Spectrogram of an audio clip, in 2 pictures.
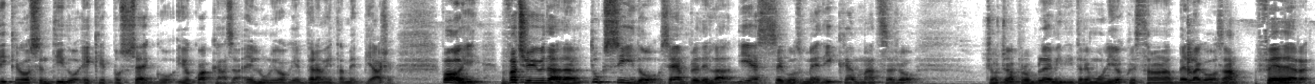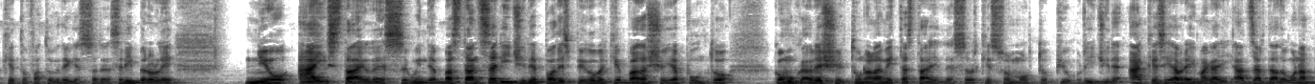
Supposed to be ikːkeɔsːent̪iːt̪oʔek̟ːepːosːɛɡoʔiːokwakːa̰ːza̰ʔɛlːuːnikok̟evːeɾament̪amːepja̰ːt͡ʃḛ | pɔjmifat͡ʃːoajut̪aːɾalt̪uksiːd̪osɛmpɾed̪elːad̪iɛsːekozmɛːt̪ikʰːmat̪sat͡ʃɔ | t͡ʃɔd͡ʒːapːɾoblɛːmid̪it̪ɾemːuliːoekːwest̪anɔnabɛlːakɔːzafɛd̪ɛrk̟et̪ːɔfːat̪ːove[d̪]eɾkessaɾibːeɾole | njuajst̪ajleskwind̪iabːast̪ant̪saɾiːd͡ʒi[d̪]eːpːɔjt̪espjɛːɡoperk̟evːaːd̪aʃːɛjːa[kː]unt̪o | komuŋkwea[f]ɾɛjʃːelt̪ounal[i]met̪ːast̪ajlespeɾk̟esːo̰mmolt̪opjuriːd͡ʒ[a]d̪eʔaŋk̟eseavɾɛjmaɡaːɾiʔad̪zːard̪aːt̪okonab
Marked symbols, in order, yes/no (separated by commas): yes, yes, no, no, no, no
